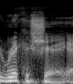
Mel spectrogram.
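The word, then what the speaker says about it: Risacher: Zachary Ricochet, I think. Something like that, yeah. I know it doesn't look like that's how it's pronounced, but I have heard people say it like that.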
